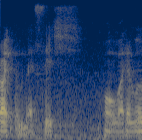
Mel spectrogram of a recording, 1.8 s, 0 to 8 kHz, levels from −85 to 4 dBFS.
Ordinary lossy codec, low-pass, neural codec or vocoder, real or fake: Opus, 24 kbps; 7.2 kHz; codec, 16 kHz in and 24 kHz out, 2.2 kbps, FireRedTTS-2 codec; fake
